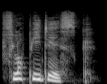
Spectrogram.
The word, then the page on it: floppy disk: American English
